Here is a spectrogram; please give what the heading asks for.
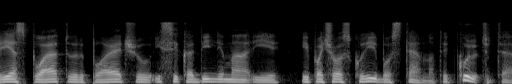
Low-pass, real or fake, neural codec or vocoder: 7.2 kHz; fake; codec, 16 kHz, 0.5 kbps, FunCodec, trained on LibriTTS, 25 frames a second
